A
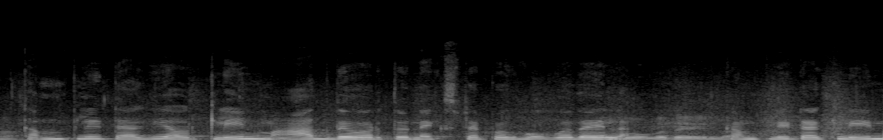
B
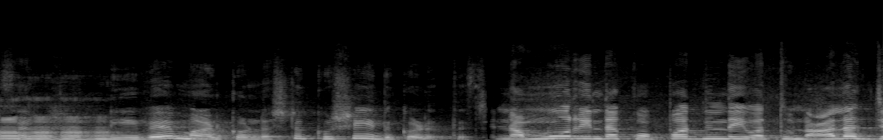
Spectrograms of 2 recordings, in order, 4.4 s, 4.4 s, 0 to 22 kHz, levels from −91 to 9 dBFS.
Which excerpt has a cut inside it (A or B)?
B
